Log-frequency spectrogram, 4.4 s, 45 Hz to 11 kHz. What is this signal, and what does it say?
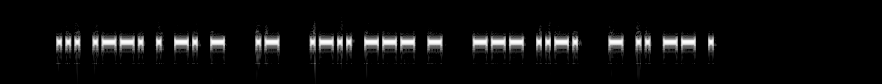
Morse code, heard as a keyed tone, about 53 wpm, 700 Hz. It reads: SPENT A LOT OF TIME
